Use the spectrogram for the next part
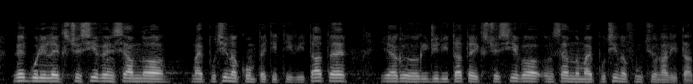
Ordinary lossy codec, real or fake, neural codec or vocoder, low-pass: none; real; none; 7.2 kHz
